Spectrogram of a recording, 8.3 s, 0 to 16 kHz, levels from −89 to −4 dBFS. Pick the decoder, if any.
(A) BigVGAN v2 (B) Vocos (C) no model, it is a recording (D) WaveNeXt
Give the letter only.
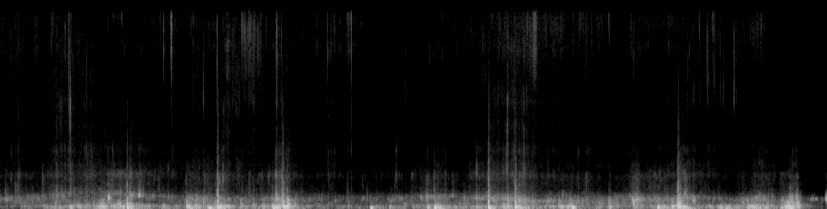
B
